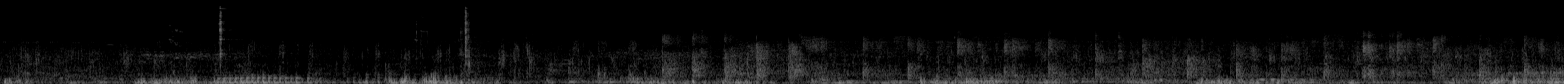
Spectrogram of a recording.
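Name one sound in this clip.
Footsteps thud slowly on creaking wooden boards.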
